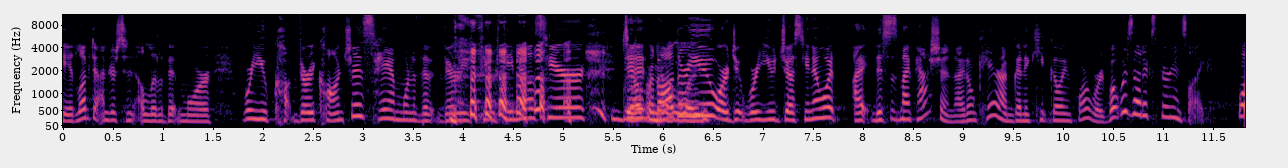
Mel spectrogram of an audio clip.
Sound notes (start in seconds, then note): 3.8 laughs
